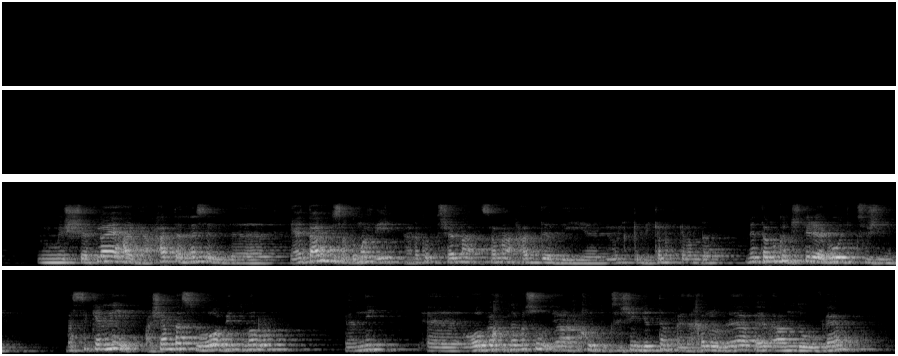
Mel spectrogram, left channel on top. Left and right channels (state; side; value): silent; left; 59 dB below the other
